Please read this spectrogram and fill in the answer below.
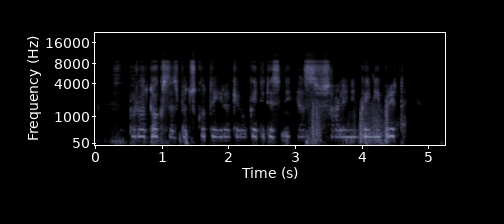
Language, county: Lithuanian, Marijampolė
